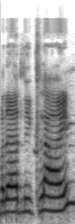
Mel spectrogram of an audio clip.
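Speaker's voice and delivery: put-on British accent. Reading a list of names aloud, voicing this one in a British accent. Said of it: "that's a different British accent".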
